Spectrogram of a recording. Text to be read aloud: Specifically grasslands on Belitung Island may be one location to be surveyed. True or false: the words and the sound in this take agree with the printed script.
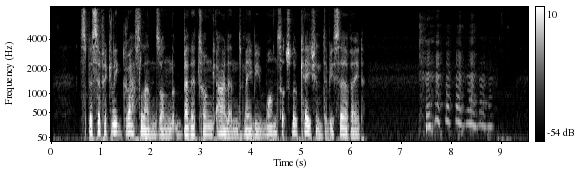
false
